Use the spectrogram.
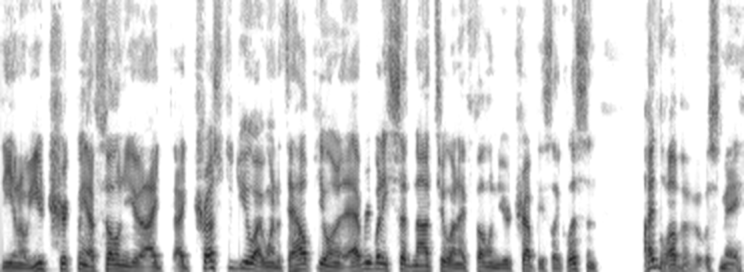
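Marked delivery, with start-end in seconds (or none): none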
